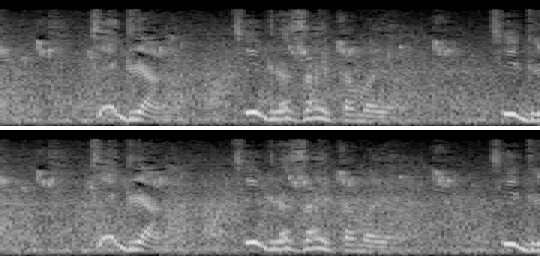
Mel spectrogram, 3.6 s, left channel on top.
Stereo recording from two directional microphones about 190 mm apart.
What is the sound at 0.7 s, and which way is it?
Speech, 10° left (ahead or behind).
